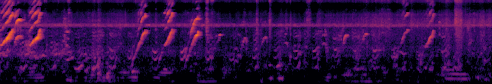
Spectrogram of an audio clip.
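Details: Guinea pigs squeak in quick, sharply rising bursts, with a thin steady whine running behind them.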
